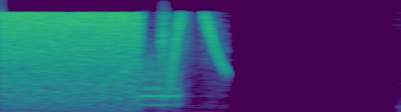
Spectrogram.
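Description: Television static hiss, a steady even noise, that cuts off after about three-quarters of a second into a couple of quick falling tones, like an old TV set being switched off, leaving silence for the second half.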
